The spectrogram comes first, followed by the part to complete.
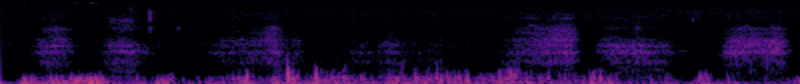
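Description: A hiker breathing hard in quick, repeated breaths, out of breath from climbing at high altitude without being acclimated, with a low rumble of wind on the phone's microphone.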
